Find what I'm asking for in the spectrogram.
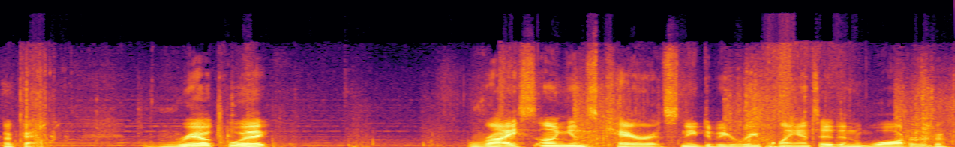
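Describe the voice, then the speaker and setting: A man's voice: lowish voice, slow, pushed and bright. A man giving casual live gameplay commentary, rambling and thinking aloud as he goes. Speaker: game streamer. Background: background music.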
